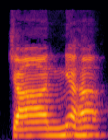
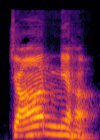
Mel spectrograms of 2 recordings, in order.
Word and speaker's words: चान्यः: तथैव चान्यः, चान्यः, चा के बाद जो न है उस पर हमको आघात देना है, और य के बाद जो विसर्ग है उसके आगे कुछ नहीं लिखा है, इसलिए उसका उच्चारण हमको ह ले आना है।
